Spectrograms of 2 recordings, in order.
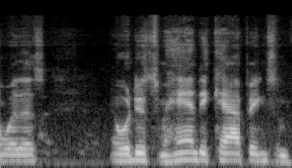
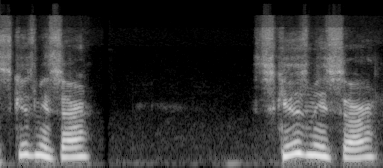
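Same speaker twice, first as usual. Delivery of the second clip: high, louder polite calling after him; flight attendant calling out; 7 semitones higher, 6 dB louder than usual. Retold or imitated. Flight attendant calling after Woody. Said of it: "And she goes".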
